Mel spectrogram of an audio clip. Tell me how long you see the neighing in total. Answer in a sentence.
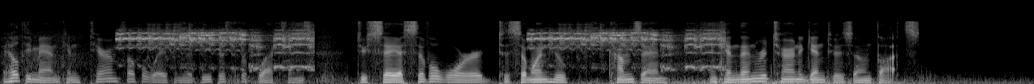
You can hear the neighing for 4 seconds altogether.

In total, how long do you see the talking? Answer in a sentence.
You can hear the talking for 9 seconds altogether.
